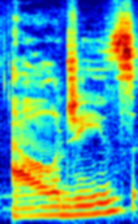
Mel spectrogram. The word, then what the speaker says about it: Algiz: And this would be, I believe it's pronounced Algiz, A-L-G-I-Z.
